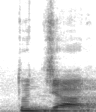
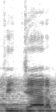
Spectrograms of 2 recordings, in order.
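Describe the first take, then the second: First: The first vowel is a short u. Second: The first vowel is a short i. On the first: The speaker calls it right. "ता पर पेश के साथ" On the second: The speaker calls it wrong. "तज्जार या तिज्जार पढ़िएगा या तिजार पढ़िएगा तो गलत है"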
